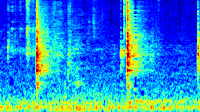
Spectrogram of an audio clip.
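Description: Light metallic clicks and clinks as a metal spring scale is handled and set against nails in a plywood board, one clear click about half a second in and another past a second.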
